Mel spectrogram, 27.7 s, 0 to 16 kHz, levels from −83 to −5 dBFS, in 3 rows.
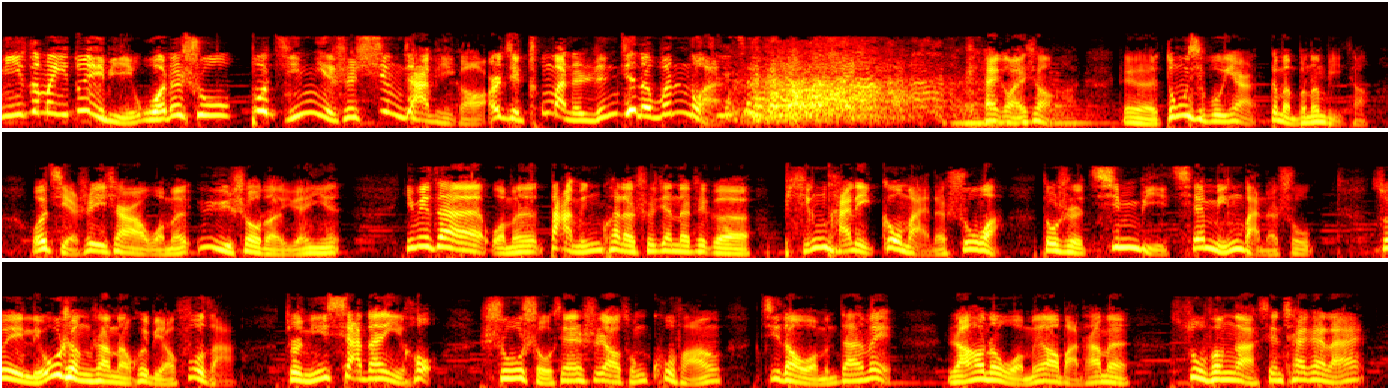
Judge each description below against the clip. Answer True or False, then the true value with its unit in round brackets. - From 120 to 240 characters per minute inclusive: False (295 characters per minute)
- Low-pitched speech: False (150 Hz)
